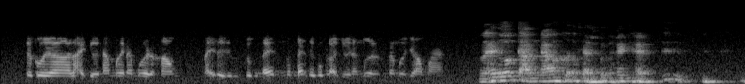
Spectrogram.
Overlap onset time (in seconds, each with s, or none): none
